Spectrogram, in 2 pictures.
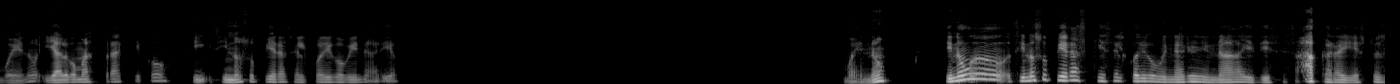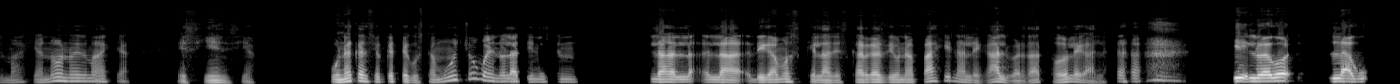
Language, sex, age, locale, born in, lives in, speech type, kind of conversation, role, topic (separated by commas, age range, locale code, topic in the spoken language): Spanish, male, 50-54, es-MX, Mexico, Mexico, conversation, podcast, guest, ¿Qué habilidades para la vida aprendiste gracias a ese pasatiempo?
